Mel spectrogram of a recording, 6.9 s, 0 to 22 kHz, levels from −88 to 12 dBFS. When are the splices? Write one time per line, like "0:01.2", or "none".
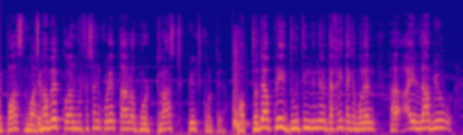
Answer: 0:03.7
